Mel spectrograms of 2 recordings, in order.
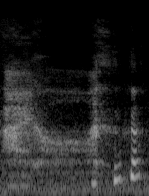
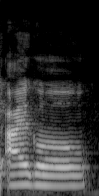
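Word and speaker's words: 아이고: or something like that, you could be like Aigo. And if I were to spell it, it'd be A-I-G-O-O.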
